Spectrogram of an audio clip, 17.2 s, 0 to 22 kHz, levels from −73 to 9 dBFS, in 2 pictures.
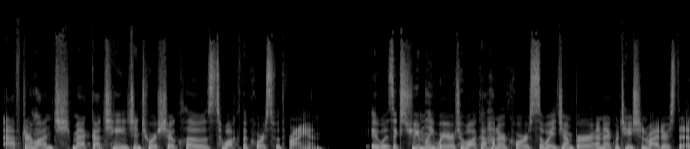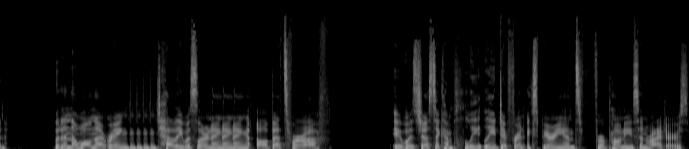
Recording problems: squashed, flat; somewhat
audio stuttering; at 10 s and at 11 s

